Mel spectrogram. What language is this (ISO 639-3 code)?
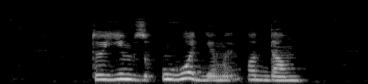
ukr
